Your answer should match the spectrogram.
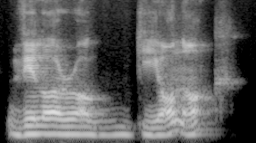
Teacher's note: you occasionally get a word where you do get a palatal velar before a back vowel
